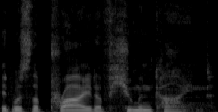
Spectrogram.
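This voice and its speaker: An actor playing a composed, secretive, knowing man in an anime-style video game, speaking in a measured, solemn, formal way. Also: lowish voice, fairly even intonation, fairly bright tone, a little hiss or hum. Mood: grave, proud.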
